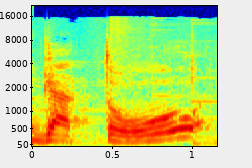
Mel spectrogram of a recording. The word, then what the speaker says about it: gâteau: Le gâteau, kombinasi e a u itu o, kemudian e bon.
